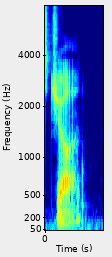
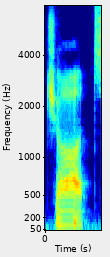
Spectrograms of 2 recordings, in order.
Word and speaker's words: JWT: I think it's jot. – Really? – Jwt. – I've literally only ever said JWT before. – I think I read on a blog somewhere that it's pronounced jot, so I took that as authoritative because if you read it on the internet, it's got to be true.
